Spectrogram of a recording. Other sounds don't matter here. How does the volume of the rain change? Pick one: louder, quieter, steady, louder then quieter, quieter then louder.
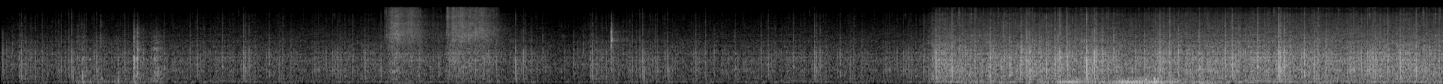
louder.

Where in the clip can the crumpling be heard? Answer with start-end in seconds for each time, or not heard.
3.8-5.0.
